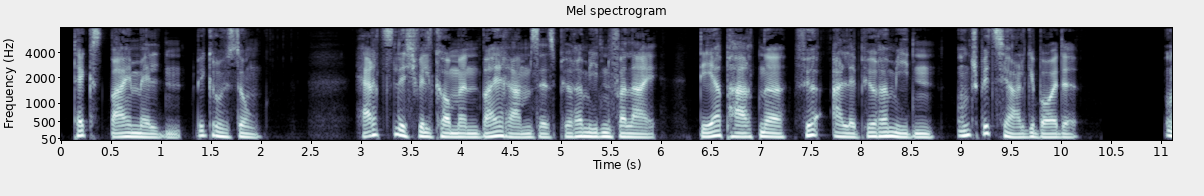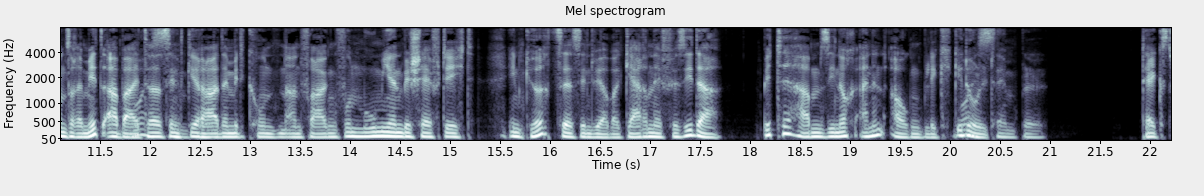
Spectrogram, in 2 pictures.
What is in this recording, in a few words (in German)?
Anrufbeantworter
